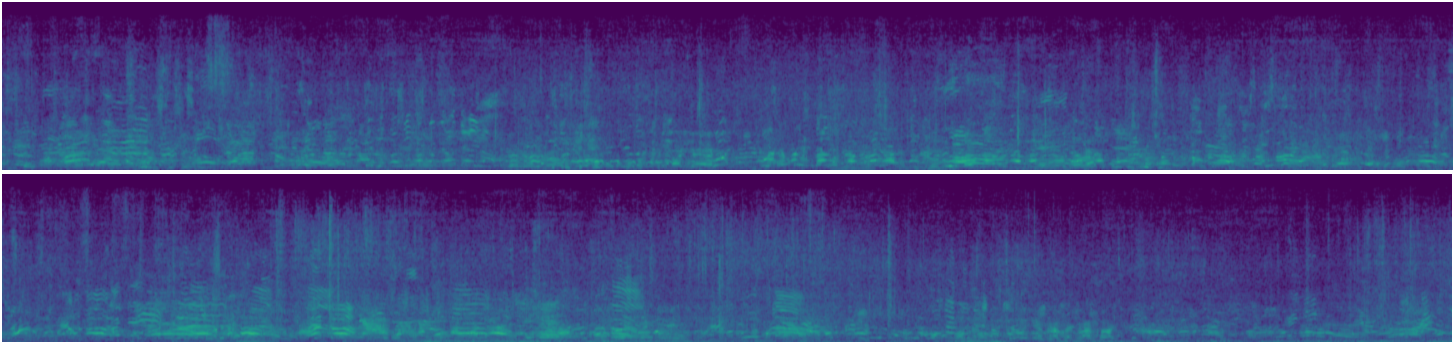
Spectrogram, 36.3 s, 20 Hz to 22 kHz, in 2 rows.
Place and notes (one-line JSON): {"title": "Smochowice, Poznan, at Kierskie lake - beach", "date": "2013-07-21 16:17:00", "description": "people relaxing on a small beach enjoying their time at lake in a scorching sun.", "latitude": "52.44", "longitude": "16.80", "altitude": "77", "timezone": "Europe/Warsaw"}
